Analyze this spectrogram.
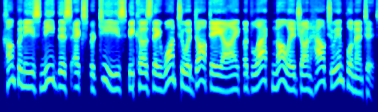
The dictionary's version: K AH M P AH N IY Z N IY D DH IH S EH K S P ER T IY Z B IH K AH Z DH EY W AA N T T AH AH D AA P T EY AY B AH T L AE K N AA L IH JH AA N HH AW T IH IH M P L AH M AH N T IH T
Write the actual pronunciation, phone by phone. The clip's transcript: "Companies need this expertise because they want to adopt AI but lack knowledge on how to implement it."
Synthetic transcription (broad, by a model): K AH M P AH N IY Z N IY D DH IH S EH K S P ER T IY Z B IH K AH Z DH EY W AA N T T AH AH D AA P T EY AY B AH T L AE K N AA L IH JH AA N HH AW T IH IH M P L AH M AH N T IH T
